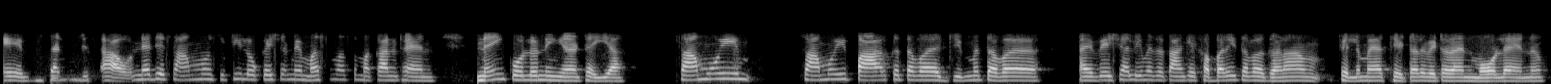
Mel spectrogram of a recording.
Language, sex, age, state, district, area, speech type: Sindhi, female, 45-60, Rajasthan, Ajmer, urban, conversation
